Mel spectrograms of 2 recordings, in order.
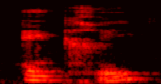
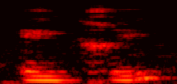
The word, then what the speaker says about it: écrit: For je, tu, il, elle, on, the S or T isn't pronounced.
